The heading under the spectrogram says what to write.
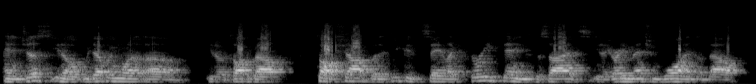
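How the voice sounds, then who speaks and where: A man's voice: mid-range voice, steady tone, brisk, few pauses. Casual man host in an echoey room. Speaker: interview host, schoolteacher. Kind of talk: casual chat. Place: indoor room, on a video call. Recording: roomy, dull video call audio.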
